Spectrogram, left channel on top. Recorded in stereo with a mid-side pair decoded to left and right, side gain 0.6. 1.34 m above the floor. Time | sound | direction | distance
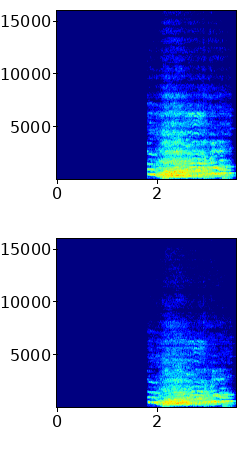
1.8 | a gasp | 55° left | 1.7 m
